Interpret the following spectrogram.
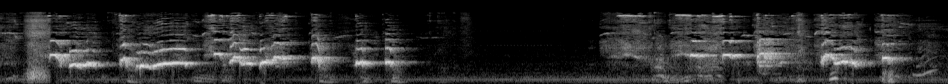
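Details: A Beagle and a Terrier at home play-sparring on a couch without contact: squealing, whimpering growls and sharp yips for four seconds, a quiet pause, then another noisy burst of yelps and grumbles over a faint low hum.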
